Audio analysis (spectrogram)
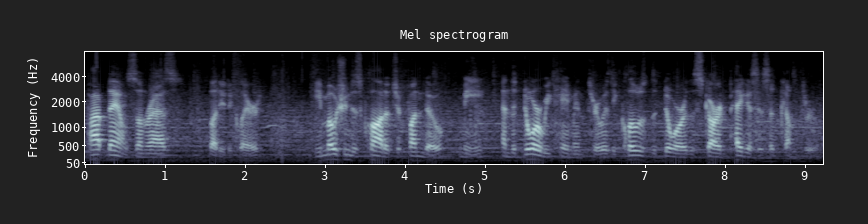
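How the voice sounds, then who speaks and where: A man's voice: lowish voice, animated, normal speed, bright, forceful tone, highs cut off. A man reading a dramatic scripted adventure story as narrator. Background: music.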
